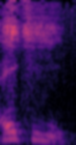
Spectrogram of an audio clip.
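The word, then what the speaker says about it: iQIYI: invito a que vean, bajen una aplicación que se llama Ikiji, así se escribe, Ikiji, I-Q-I-Y-I, Ikiji, se pronuncia Ikiji.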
